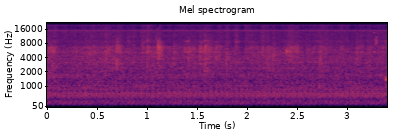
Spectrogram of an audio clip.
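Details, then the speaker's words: 11-year-old Samsung WF419AAW/XAA front-load washer after repair of tub wobble, spin banging and no-drain: steady even hum at high-speed spin, no banging or knocking. "so here it's going good high speed"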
